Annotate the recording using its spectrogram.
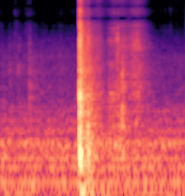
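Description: A plastic toy gun knocks down onto a hard surface.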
